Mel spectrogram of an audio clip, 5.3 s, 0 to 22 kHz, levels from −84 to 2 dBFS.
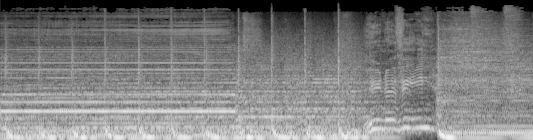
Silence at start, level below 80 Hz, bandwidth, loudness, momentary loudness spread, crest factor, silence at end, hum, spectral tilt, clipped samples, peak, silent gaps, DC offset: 0 s; -14 dBFS; 19 kHz; -11 LUFS; 4 LU; 10 dB; 0 s; none; -5 dB/octave; under 0.1%; 0 dBFS; none; under 0.1%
